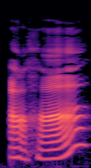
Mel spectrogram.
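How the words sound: It is said with a slight rise. The listener wants to hear the rest. "By using this slight rise"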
